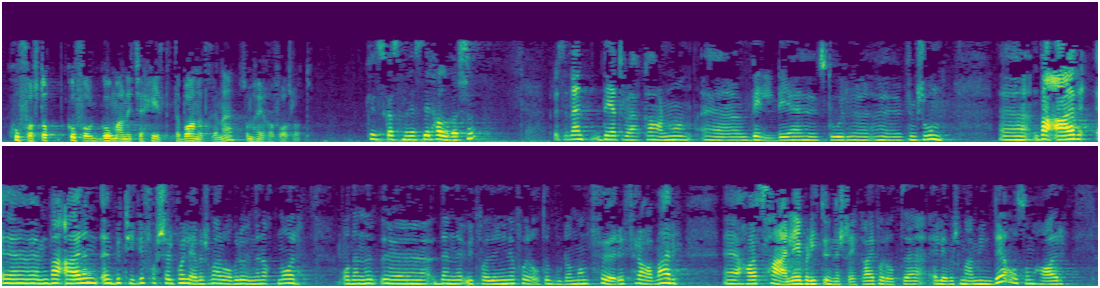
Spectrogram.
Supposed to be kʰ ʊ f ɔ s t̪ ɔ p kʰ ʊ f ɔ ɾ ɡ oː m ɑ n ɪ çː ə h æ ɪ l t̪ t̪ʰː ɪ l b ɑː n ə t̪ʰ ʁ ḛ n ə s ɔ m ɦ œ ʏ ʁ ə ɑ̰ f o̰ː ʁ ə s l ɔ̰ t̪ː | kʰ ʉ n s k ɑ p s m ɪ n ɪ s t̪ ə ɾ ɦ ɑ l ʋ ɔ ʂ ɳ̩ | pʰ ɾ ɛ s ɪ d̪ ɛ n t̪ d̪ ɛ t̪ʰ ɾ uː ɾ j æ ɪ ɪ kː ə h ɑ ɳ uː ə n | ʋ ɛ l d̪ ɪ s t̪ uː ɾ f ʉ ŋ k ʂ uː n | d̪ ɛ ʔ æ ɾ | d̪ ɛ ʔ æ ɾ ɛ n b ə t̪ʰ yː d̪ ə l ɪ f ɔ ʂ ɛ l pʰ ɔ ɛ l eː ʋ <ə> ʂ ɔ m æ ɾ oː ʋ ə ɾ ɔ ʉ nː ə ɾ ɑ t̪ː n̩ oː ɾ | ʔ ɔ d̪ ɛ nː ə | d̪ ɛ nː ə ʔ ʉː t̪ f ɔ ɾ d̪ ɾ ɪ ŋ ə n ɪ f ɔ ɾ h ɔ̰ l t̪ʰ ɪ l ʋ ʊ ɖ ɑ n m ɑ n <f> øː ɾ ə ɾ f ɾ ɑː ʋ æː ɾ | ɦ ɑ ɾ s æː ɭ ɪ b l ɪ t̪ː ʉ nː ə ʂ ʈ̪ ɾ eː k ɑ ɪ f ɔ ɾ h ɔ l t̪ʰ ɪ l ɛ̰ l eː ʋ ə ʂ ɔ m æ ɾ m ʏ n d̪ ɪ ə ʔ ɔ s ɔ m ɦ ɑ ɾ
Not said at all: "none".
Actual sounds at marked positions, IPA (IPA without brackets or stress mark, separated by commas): ə, f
